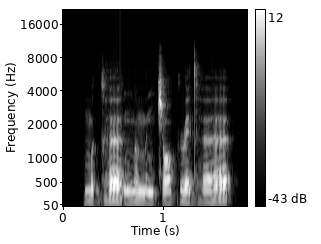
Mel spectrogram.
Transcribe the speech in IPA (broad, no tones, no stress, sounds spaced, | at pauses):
m ɜ ɡʱ ɜː ŋ͡m ɜ m ɛ n c ɔː k ɹ ɛ dʱ ɜː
